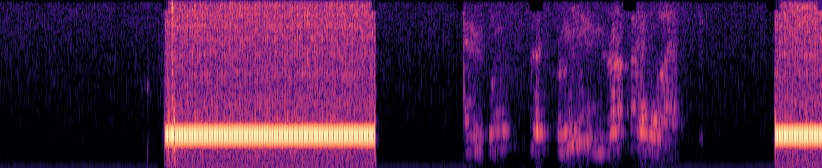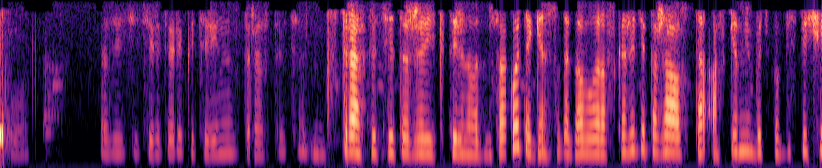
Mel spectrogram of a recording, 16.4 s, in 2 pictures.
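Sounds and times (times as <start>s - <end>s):
telephone ringback tone while call connects: 1.6s - 3.8s, 7.8s - 8.3s
speech: 9.7s - 16.4s.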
